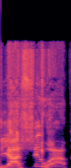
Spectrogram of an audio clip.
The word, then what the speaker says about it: Yahshua: The name Yahshua, because his name would not have been Jesus, because there's no J in the Hebrew language. It would have been pronounced Yahshua. Someone shout, Yahshua.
